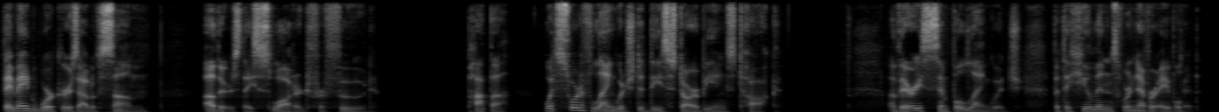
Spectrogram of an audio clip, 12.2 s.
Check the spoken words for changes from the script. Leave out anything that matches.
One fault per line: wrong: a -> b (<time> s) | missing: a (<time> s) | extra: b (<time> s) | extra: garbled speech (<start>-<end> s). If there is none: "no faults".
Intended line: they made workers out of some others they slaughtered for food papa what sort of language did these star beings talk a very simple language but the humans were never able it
no faults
